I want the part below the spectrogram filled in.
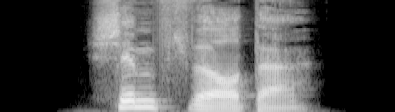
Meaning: nominative/accusative/genitive plural of Schimpfwort
- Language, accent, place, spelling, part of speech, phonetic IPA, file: German, Germany, Berlin, Schimpfwörter, noun, [ˈʃɪmp͡fˌvœʁtɐ], De-Schimpfwörter.ogg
